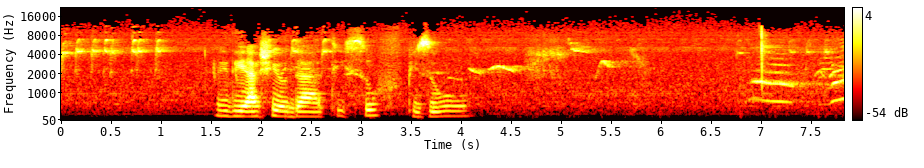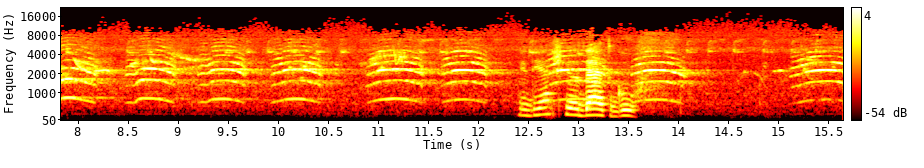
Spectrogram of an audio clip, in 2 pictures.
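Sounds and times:
speech: 0:01.5 - 0:04.2, 0:12.4 - 0:13.8
large bird giving loud wailing meow-like calls: 0:06.9 - 0:15.6.

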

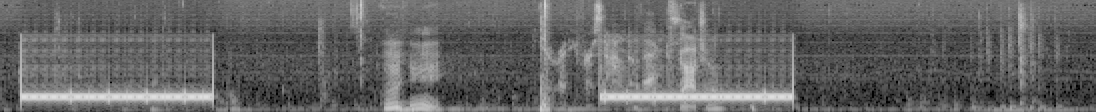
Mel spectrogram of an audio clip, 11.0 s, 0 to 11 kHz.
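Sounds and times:
outgoing phone call ringing tone: 0:00.2 - 0:02.2, 0:06.0 - 0:08.0
speech: 0:03.9 - 0:04.5.

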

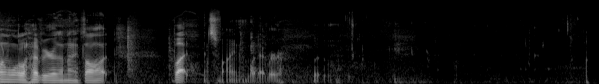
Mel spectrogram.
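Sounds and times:
speech: 0:00.0 - 0:03.3
whiskey pouring from a bottle: 0:02.4 - 0:05.9.

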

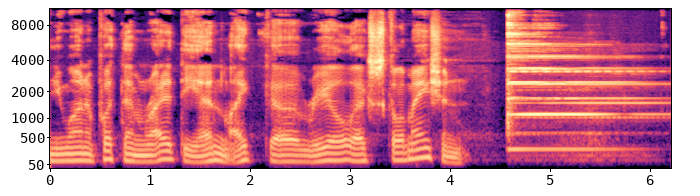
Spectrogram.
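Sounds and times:
speech: 0:00.0 - 0:04.2
gong struck and ringing: 0:04.6 - 0:06.1.

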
